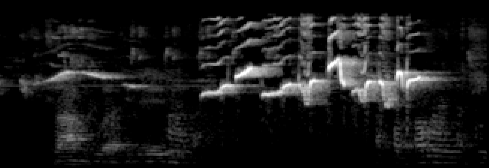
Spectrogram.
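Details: Kacer, the Oriental magpie-robin, in a recording meant for training and morning and evening therapy: a soft drawn-out whistle over low murmuring voices, then a loud run of bright warbled whistles that jump and twist in pitch.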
